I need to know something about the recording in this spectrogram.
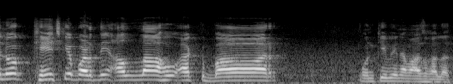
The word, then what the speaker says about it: اللہ اکبر: جو آپ کہیں گی۔ بہت سارے غلط تلفظ لوگوں کے اندر رائج ہیں، مثلا اللہ و اکبر، اللہ اکبر ہے، یہ اللہ و اکبر نہیں، اگر کوئی ایسے کہہ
